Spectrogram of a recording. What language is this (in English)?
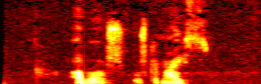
Galician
